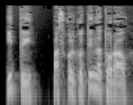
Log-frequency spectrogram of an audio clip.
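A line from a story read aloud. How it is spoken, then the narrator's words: Shout. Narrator (Russian): выкрикнул Аким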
